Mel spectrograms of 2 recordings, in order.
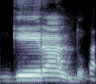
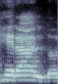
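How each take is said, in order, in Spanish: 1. Empieza con un sonido g fuerte. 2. Empieza con un sonido j gutural del español. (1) "Es Geraldo" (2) "Nunca como J. Nunca en la vida. No hay Geraldo en griego"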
